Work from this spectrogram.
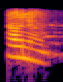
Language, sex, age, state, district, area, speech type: Telugu, female, 60+, Andhra Pradesh, Sri Balaji, urban, conversation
